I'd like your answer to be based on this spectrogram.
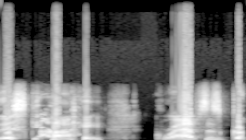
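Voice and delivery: talking through laughter. Telling a story about a guy at a dance, laughing while talking. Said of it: "I'm laughing already".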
